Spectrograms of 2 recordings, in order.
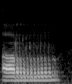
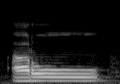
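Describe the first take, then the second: First: The final r is closed and trilled. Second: The final r is open and single. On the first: The speaker calls it wrong. "ro sukun bukan ar" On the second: The speaker calls it right. "yang benar adalah aru"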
